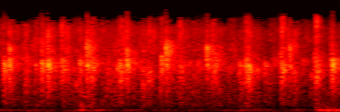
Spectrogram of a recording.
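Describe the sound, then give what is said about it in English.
A crowd at a luncheon applauds steadily for the region's representatives in Frankfort, many hands clapping in a dense, even patter at moderate volume for a few seconds with no voices standing out. “So let's give them a round of applause, please.”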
